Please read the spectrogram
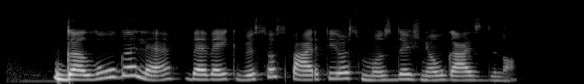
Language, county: Lithuanian, Šiauliai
